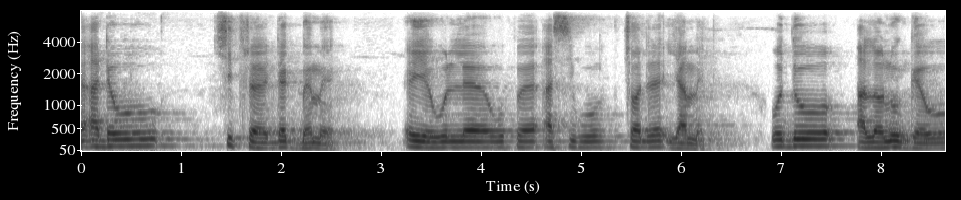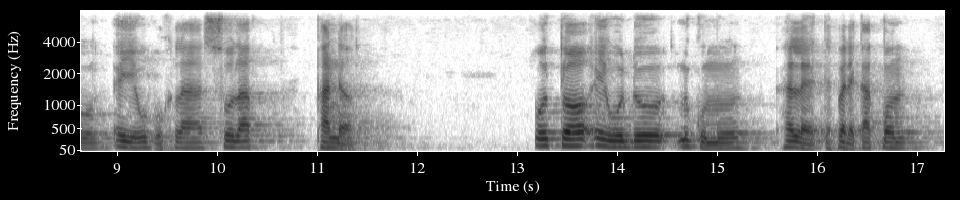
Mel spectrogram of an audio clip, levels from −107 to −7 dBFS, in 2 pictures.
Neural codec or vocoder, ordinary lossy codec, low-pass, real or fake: none; Opus, 24 kbps; 7.2 kHz; real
